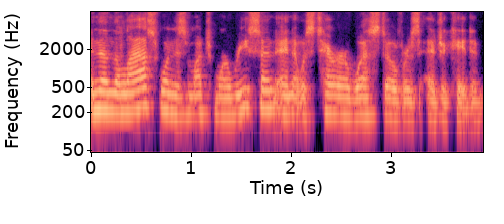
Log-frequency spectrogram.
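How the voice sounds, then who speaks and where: In an American accent, a woman with a dark, mellow tone speaks at a fairly quick pace with ordinary pitch variation against a quiet background. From Pittsburgh, US. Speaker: manufacturing organization CEO. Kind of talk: interview conversation. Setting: podcast recording.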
